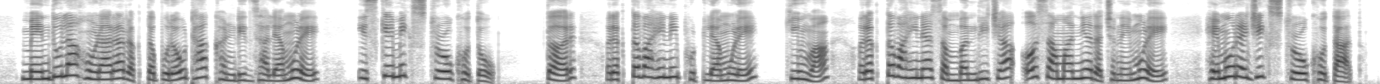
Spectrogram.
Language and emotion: Marathi, neutral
